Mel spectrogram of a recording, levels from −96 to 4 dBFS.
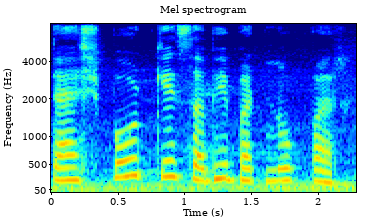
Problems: constant background noise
